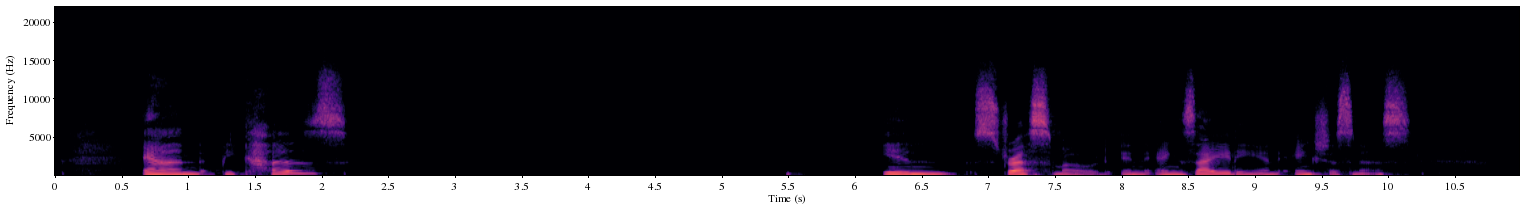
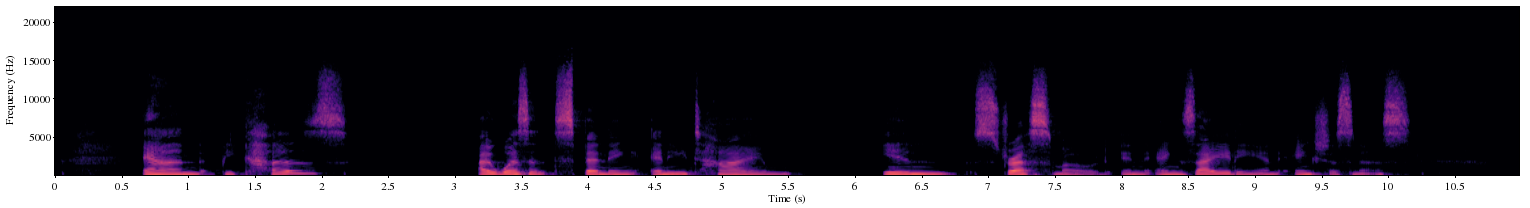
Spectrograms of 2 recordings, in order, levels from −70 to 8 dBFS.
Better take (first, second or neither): second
